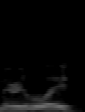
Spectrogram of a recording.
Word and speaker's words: Mari Lwyd: Seeing as she's acknowledging acknowledged difficulty with the Welsh accent, I'm cool with Mary Lloyd. as the most correct pronunciation.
